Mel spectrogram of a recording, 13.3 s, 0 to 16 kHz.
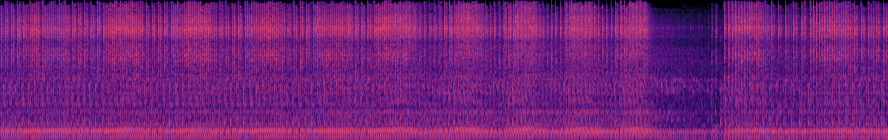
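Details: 1968 Detroit Diesel 3-53T two-stroke after total overhaul, stone cold (engine about 4.5°C/40°F, outside -3°C): deep even drone with steady firing, brief dip midway then settles; good oil pressure, no leaks; normal idle.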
